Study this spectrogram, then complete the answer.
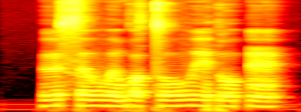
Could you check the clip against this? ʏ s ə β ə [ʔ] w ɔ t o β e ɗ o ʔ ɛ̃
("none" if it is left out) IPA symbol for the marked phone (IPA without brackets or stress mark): none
